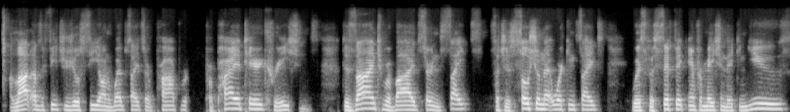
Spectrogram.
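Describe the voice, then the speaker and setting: Over a quiet background, an ordinary speaking voice moves at a moderate pace with ordinary pitch variation. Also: man, fairly high pitch for a man. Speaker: coding instructor. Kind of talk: online class tutorial.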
